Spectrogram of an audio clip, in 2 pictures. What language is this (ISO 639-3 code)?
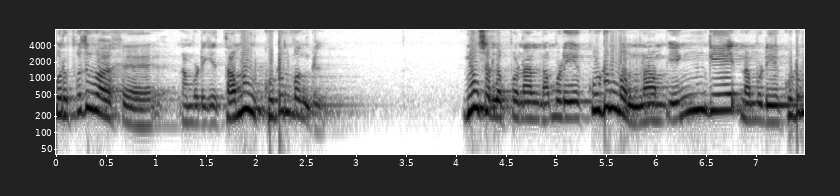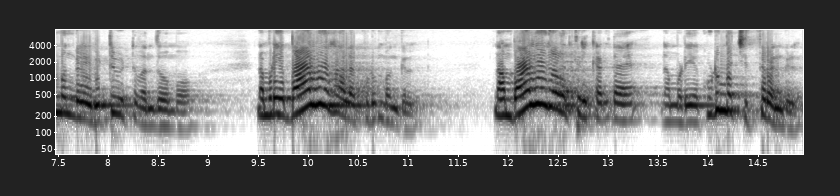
ind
